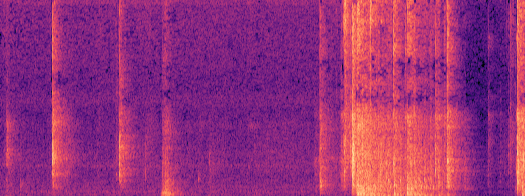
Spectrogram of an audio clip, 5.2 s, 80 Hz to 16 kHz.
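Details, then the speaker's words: 1959 McCulloch 1-70 87cc chainsaw, stored almost 30 years: few pulls, fires about a second and dies; gas leaking between carburetor bottom gaskets keeps it from sustaining, possibly loose screws, likely needs carb kit. "I did get this to fire it just cannot sustain because of this current situation"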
